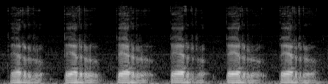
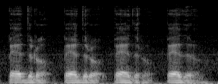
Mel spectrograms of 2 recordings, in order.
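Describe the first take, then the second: First: Perro with a long trilled double R; rolled double R. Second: Pedro with the D touching the roof of the mouth; Pedro drill. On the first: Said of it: "Try to take that D away". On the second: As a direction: repeat Pedro, feel the tongue on the roof. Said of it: "you can feel the D touching the roof". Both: Shown as a demonstration.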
